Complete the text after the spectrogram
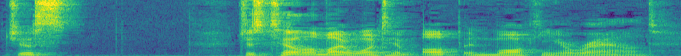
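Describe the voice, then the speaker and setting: Spaceship captain, male, low-pitched, grave and weary, used to giving orders, radio-play science fiction. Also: animated, moderate pace. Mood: uneasy, commanding.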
